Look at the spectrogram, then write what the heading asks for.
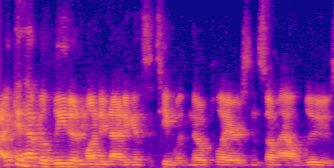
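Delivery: normal talking voice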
